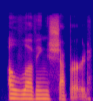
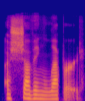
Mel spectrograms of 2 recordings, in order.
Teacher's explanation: So, pretty obviously, the Reverend meant to say a loving shepherd, but what came out was a shoving leopard. The L and the SH sounds just swapped places.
